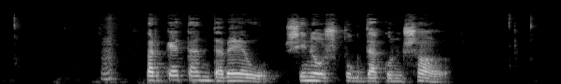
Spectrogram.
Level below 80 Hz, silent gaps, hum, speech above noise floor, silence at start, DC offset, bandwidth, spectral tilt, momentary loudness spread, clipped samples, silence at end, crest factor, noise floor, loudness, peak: -60 dBFS; none; none; 55 dB; 1 s; under 0.1%; 11.5 kHz; -3 dB/octave; 20 LU; under 0.1%; 1.15 s; 20 dB; -75 dBFS; -19 LUFS; -2 dBFS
